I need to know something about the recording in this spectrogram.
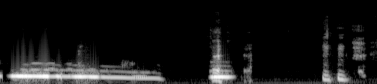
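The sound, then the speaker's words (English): A person on the Native Roots Radio show imitates a wolf howl: one long, low, steady vocal tone that droops slightly in pitch over about a second and a half, followed by a few short voiced sounds. “Yeah, a little puppy wolf there.”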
